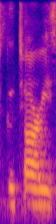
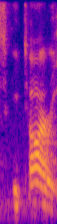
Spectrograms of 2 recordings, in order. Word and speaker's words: Scutari: So the proper way to pronounce Scutari's name is the way it's Scutari. It's not Scutari. Yeah. That's Southern Jersey kind of.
